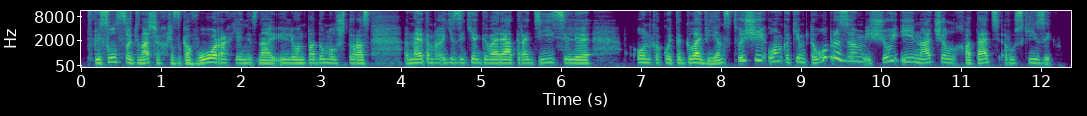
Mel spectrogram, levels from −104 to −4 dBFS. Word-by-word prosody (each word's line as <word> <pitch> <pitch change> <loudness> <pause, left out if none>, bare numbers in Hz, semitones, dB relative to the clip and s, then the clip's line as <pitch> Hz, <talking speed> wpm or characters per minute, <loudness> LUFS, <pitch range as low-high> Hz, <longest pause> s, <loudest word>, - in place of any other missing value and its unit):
присутствовать 180 0 +3
в - - -3
наших 155 0 +2
разговорах, 150 +6 +3
я 165 - -5
не 155 0 -5
знаю. 145 -2 -1
Или 160 0 -4
он 155 0 -1
подумал, 165 -1 -3
что, 165 0 -4
раз 150 0 +3 0.4
на 170 +4 +3
этом 180 0 -1
в 175 - -5
языке 170 +1 -3
говорят 160 -1 +2
родители, 160 -1 -1 0.5
он 185 0 +1
какой-то 165 -1 -4
главенствующий, 155 - +2
он 240 +4 -1
каким-то 190 0 -5
образом 330 - +1
еще 215 +6 -3
и 210 -5 -5
начал 180 0 -1
хватать 160 +4 0
русский 155 +3 -3
язык. 160 -3 -4
165 Hz, 145 wpm, -25 LUFS, 155-185 Hz, 0.5 s, присутствовать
